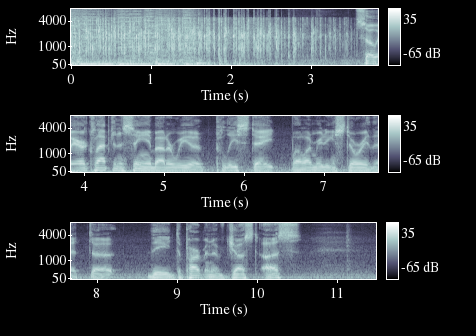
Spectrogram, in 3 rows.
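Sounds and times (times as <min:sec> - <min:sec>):
applause from many hands: 0:00.0 - 0:03.6
speech: 0:03.6 - 0:10.6.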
